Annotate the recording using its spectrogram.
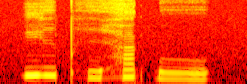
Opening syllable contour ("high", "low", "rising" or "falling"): high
